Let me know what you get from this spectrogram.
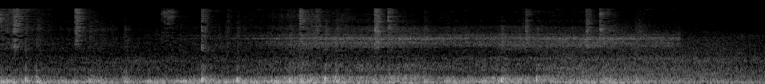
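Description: CPTM electric commuter train running past along the platform: a low rumble of the cars with sharp clicks of the wheels over rail joints. A high steady tone sits over it from about two and a half seconds in. Near the end the high part cuts off and the rumble fades.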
